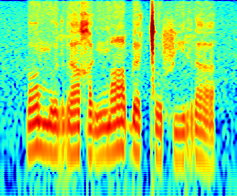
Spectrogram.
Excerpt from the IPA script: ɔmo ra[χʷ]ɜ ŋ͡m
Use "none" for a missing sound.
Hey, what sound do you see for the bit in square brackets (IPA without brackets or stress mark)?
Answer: χ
